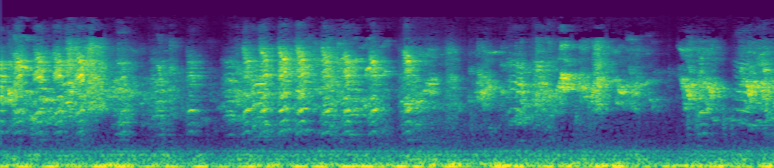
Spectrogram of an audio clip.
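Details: Zebra finches at lunch give busy, overlapping nasal chirps and squeaky calls in uneven bursts, with rustling and a low rumbling background.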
